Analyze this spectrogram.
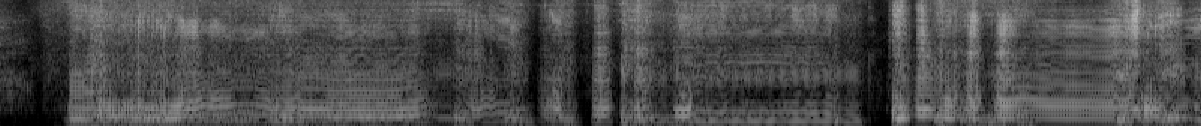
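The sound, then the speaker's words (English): Musical arm farts: a loud run of buzzy, tonal squelches whose pitch shifts up and down to form a rough tune, broken by a few short pauses. “And now I'd like to invite you to musical arm fart your way. That's how I close out my narrative.”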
